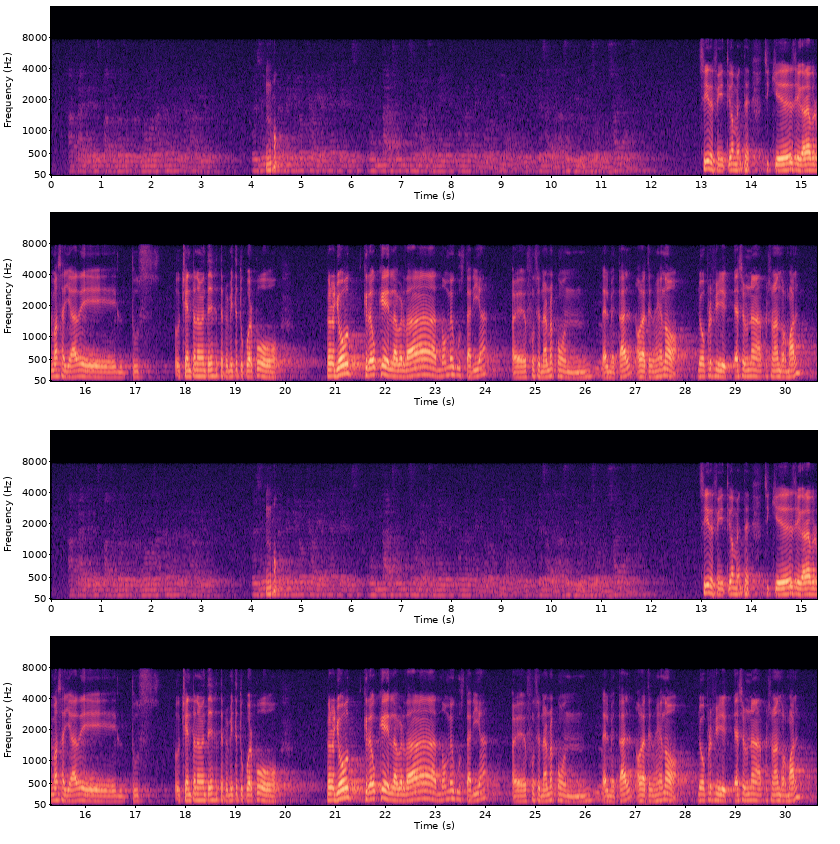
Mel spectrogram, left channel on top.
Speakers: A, on the right; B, on the left.
A: a través del espacio, nosotros no nos alcanzaría la vida. Entonces imagínate
B: ¿No?
A: que lo que habría que hacer es juntarse o fusionar su mente con la tecnología, donde empezarían a surgir lo que son los cyborgs.
B: Sí, definitivamente. Si quieres llegar a ver más allá de tus ochenta 90 años que te permite tu cuerpo Pero yo creo que la verdad no me gustaría eh, funcionarme con
A: No,
B: el metal o la tecnología. No, yo
A: pierdo.
B: preferiría ser una persona normal.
